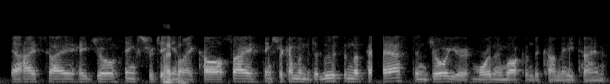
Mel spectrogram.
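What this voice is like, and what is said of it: Strong Minnesota accent. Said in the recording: “your Duluth accent, because that is the strongest Minnesota accent I've heard”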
